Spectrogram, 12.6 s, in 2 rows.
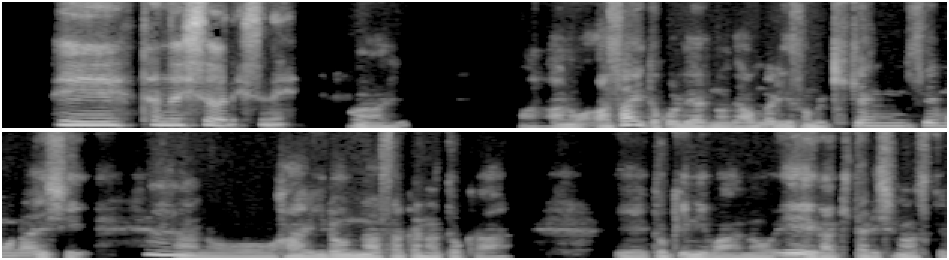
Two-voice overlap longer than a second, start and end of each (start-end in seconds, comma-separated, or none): none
